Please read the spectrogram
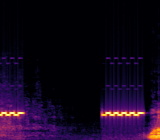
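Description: Phone ringing with an electronic warbling ring: two short bursts about a second apart with silence between them.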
